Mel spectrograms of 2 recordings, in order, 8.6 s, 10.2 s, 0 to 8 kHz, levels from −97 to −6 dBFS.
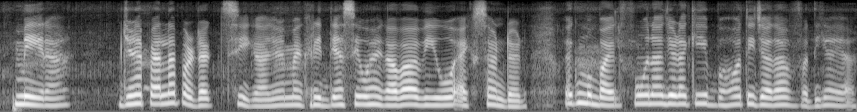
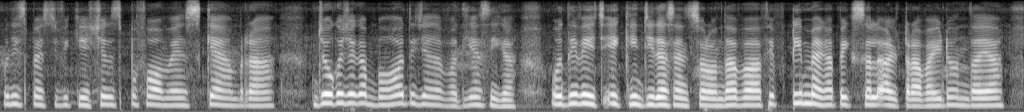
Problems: none marked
